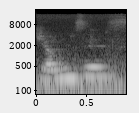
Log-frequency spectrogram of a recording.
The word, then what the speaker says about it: Joneses: I thought it was just Jones, but wouldn't it be like Joneses? – Uh-huh. So we've added another syllable, so that means we're not just adding an S, we're adding ES.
